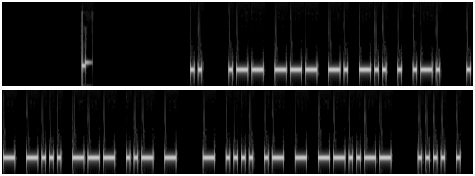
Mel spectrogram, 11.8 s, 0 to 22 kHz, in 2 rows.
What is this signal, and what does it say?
Morse code, heard as a keyed tone, about 25 wpm, 700 Hz. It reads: I WONDER ABOUT THAT, HE
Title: Sentences from Top 1000 Words - Review Part 3 - 25wpm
